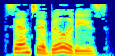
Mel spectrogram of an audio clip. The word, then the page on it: sensibilities: British English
